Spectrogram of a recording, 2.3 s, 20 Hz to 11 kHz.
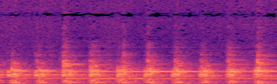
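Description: Ibanez CMM1 electric guitar played through a Boss Katana 50 amp with delay: a quick run of picked notes, about six a second, with earlier notes ringing on beneath them.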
